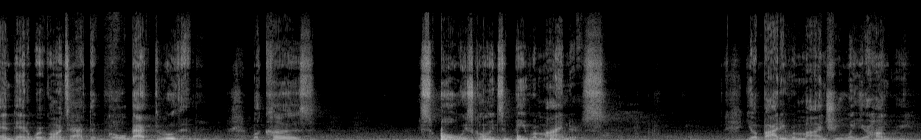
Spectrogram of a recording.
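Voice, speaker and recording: Loudness swings widely in this fairly slow delivery with ordinary pitch variation and long, frequent pauses, and the room echo is audible. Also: man, fairly low pitch for a man. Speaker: spiritual talk show host. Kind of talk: monologue on health and spirituality. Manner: slow, deliberate.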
